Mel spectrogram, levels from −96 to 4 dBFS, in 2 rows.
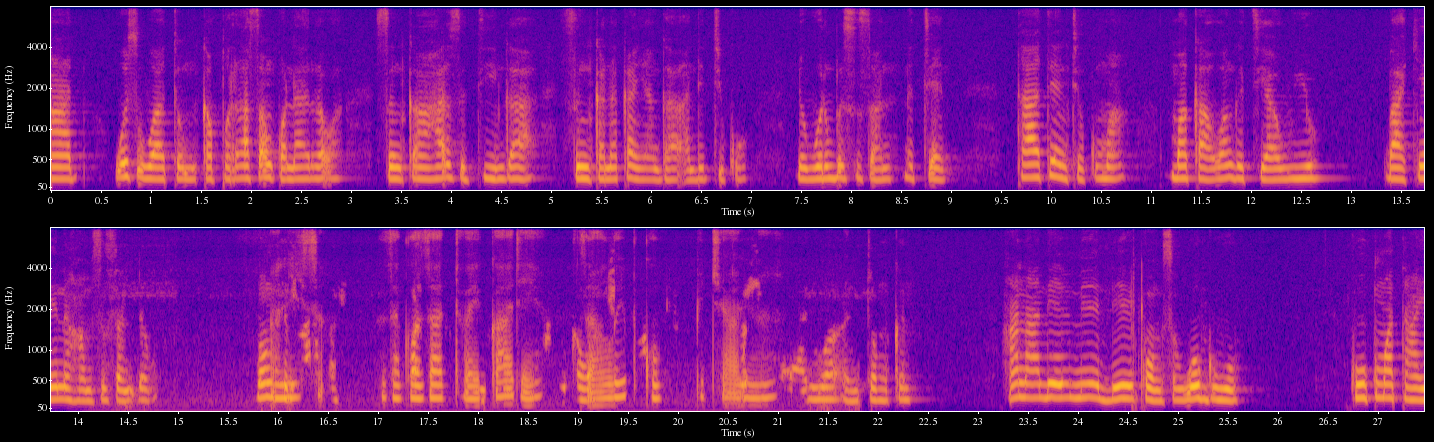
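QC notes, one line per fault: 14.35–14.41, 15.75–19.0 and 20.54–21.93 s, speech suppressed in double talk: the voice ducks while the other side is talking. The first is a tiny dip of about 5 dB. The second is heavy, dropping by about 40 dB and affecting around two seconds. The third goes about 30 dB down over roughly a second. This is likely the echo canceller failing to tell the near talker from loudspeaker echo and turning everything down.
14.77–14.81, 16.13–16.33 and 18.66–21.87 s, echo leak: a copy of the voice played on the loudspeaker side comes back 203 ms late. At 14.77 it's a faint scrap about 40 dB under the speech. At 16.13 it's much more obvious, only about 10 dB down. The long stretch from 18.66 sits about 15 dB down and overlaps the last suppression. The likely cause is a speakerphone on one end whose canceller isn't fully removing what its mic picks up, so the leftover gets sent back.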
